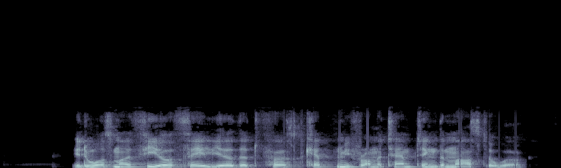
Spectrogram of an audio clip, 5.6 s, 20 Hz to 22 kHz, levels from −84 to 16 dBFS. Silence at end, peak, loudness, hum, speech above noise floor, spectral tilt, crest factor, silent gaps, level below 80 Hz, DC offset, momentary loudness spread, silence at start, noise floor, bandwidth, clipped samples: 0.4 s; -2 dBFS; -16 LUFS; none; 51 dB; -5.5 dB/octave; 14 dB; none; -50 dBFS; under 0.1%; 6 LU; 0.75 s; -66 dBFS; 7.8 kHz; under 0.1%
